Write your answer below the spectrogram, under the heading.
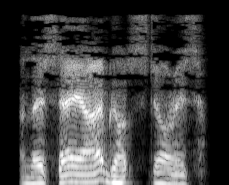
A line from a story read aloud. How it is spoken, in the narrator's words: grumbled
